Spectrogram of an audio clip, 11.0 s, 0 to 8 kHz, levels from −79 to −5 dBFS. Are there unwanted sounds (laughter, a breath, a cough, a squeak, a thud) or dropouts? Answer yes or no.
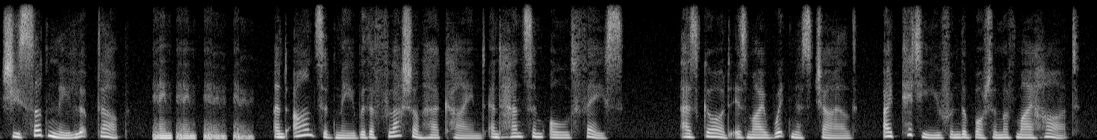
yes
